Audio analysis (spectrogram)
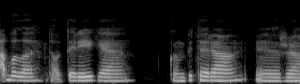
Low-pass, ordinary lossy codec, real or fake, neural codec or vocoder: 14.4 kHz; AAC, 48 kbps; real; none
